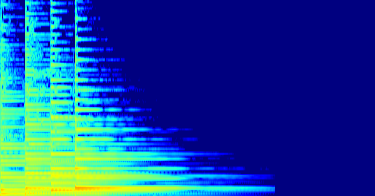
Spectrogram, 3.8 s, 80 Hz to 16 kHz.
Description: G5/E chord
